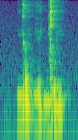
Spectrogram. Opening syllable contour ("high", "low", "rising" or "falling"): low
